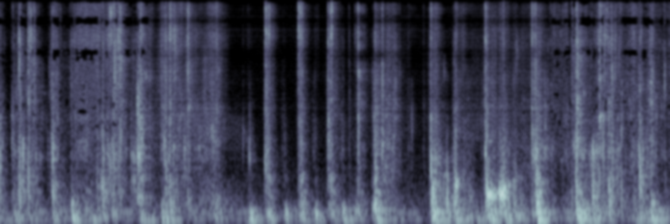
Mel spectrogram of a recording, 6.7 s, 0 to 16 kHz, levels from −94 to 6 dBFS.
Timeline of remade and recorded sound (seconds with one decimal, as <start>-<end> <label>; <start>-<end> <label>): 0.0-1.5 recorded; 1.5-5.5 remade; 5.5-6.7 recorded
